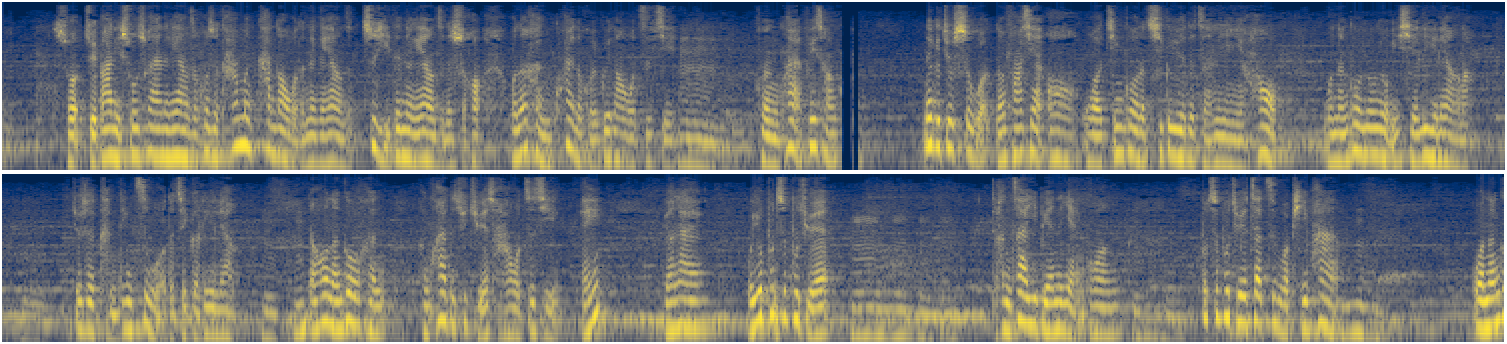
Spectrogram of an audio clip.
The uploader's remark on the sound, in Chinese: 因為是在咖啡廳錄製的關係，所以還會聽到咖啡機。錄製地點 中國雲南省昆明巿。又帶我去了一家名為『當年情』的…主題咖啡館。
